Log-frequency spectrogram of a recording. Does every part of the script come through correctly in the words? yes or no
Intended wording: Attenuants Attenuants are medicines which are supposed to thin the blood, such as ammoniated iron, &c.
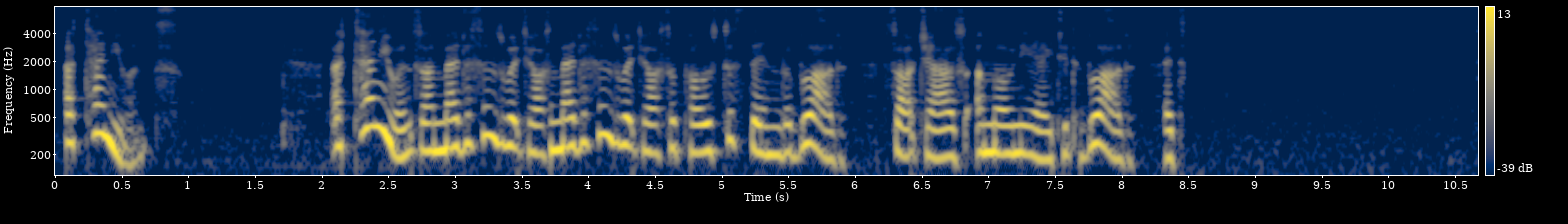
no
